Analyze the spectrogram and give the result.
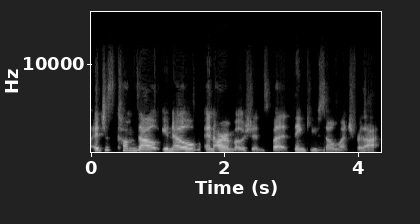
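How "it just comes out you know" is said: normal talking voice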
